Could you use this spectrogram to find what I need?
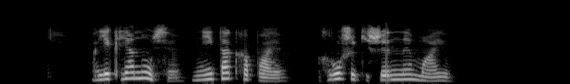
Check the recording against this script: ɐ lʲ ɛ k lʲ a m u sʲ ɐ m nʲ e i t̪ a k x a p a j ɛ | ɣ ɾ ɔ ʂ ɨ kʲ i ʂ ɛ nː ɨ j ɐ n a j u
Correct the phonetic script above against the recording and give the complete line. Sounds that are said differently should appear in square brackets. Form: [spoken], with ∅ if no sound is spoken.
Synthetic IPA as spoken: ɐ lʲ ɛ k lʲ a [n] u sʲ ɐ m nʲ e i t̪ a k x a p a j ɛ | ɣ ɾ ɔ ʂ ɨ kʲ i ʂ ɛ nː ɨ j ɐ [m] a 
